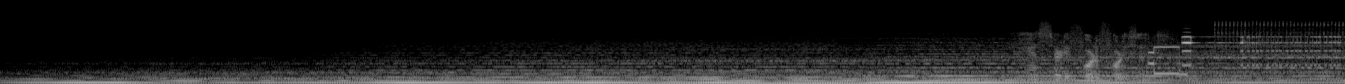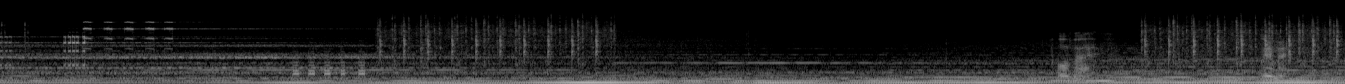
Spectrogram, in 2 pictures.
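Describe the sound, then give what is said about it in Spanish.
Electronic soundtrack music from the film Blade Runner, played as a sound test while waiting for a band: a steady, low synthesizer drone runs throughout, joined midway by high electronic beeps and tones, then bursts of rapid mechanical clicking and whirring. “a la espera de … pusieron la banda sonora de Blade Runner.”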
